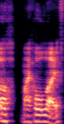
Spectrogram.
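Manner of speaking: usual speaking voice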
